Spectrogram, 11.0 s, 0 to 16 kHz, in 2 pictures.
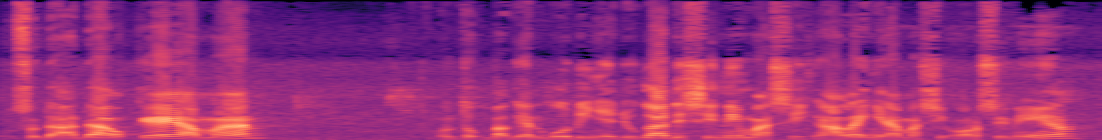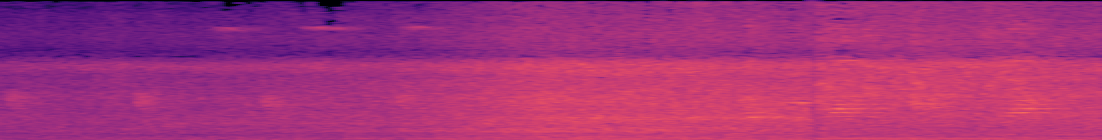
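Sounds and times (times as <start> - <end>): road noise: 0.0 - 11.0
vehicle engine hum: 5.5 - 11.0.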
